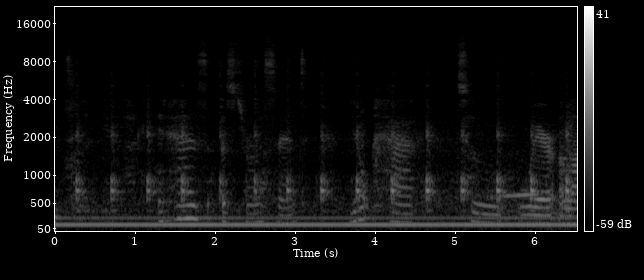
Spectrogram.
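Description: A steady low hum under a regular light ticking, about four ticks a second, with a voice murmuring briefly a few times.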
